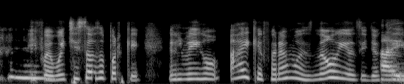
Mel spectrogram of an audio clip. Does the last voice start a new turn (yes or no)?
no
